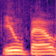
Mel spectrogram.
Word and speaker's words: Ill Bell: and go south towards I think it's pronounced little bell ill Bell little bell um it's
